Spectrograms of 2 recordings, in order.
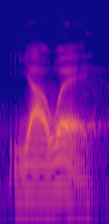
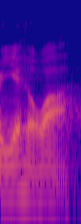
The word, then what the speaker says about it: Yahweh: wh remember the uh the original Hebrew the ancient Hebrew doesn't have uh vows and so it's all consonants y h wh we pronounce it Yahweh probably closer to yehovah the reason we don't really know is because um since vows were added later we don't know how that name's pronounced and today Jewish people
